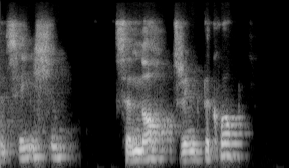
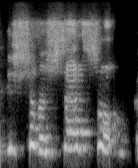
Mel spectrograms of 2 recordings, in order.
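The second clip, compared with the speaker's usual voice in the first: 1 mock incredulous; 10 semitones higher than usual. Mocking Bilam's excuse.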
